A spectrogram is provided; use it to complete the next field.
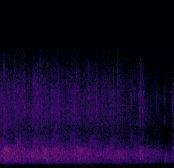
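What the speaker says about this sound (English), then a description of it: "please applaud them as well" An audience at a keynote address in a packed hall claps steadily, a dense, even wash of applause that fades slightly toward the end.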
